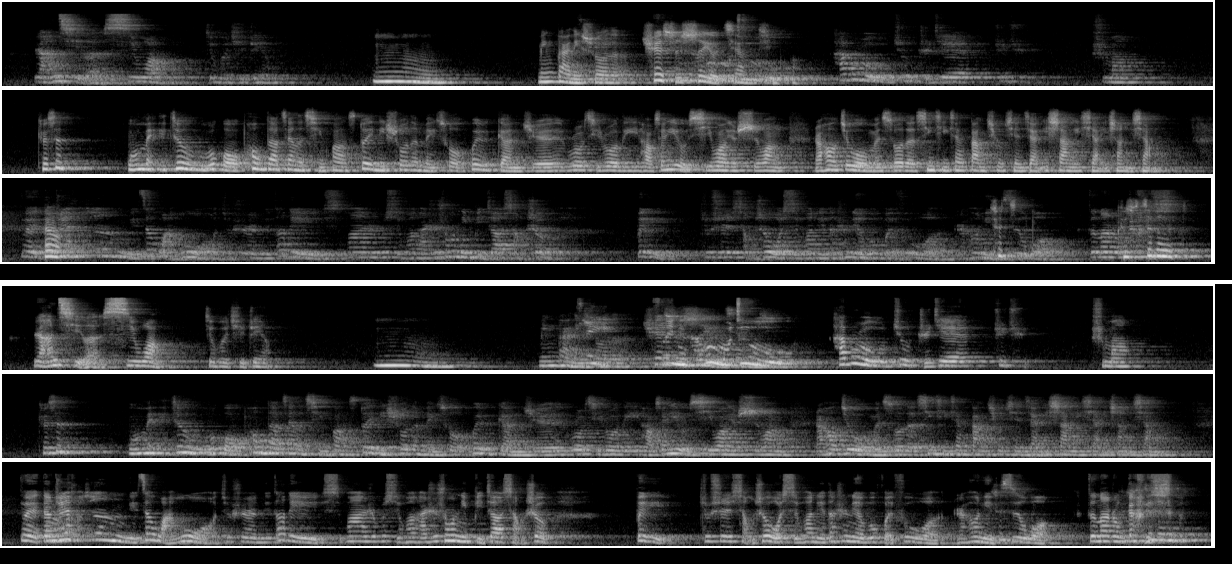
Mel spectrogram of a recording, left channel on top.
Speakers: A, on the right; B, on the left.
A: 燃起了希望，就会去这样。
B: 嗯。明白你说的，
A: 所以所以你还不如就还不如就直接拒绝，
B: 确实是有这样的情况。
A: 是吗？
B: 可是我每就如果我碰到这样的情况，对你说的没错，会感觉若即若离，好像又有希望又失望，然后就我们说的心情像荡秋千这样一上一下，一上一下嘛。
A: 对，感觉好像你在玩我，
B: 那
A: 就是你到底喜欢还是不喜欢，还是说你比较享受被，就是享受我喜欢你，但是你又不回复我，然后你自我的那种感受。
B: 这可是这个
